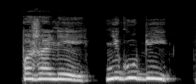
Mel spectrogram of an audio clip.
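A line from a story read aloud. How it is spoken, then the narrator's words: Pleading. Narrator (Russian): взмолился труба на Щекин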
